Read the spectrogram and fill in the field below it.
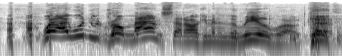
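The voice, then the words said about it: Posh, highly educated English-sounding accent. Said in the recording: “speaking in an English accent or I'm just I'm highly educated, like William F. Buckley”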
